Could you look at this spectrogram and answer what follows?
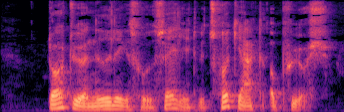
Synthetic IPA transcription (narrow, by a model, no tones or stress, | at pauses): d̥ɒd̥yɐ̰ne̝ðˠəleɡ̥əsho̝ːð̩ˠsɛ̰ːlid̥ʋe̝t͡sʰʁœɡ̥jɑ̈ɡ̥̚d̥ɒ̽pʰyɐ̰ɕ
